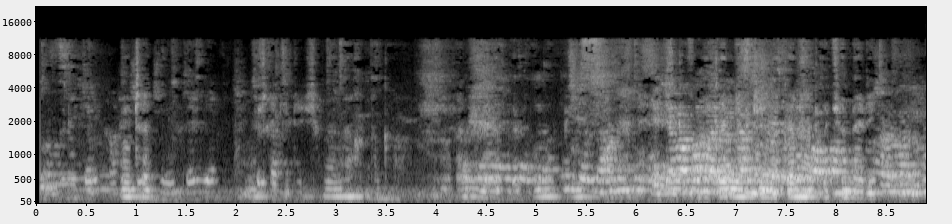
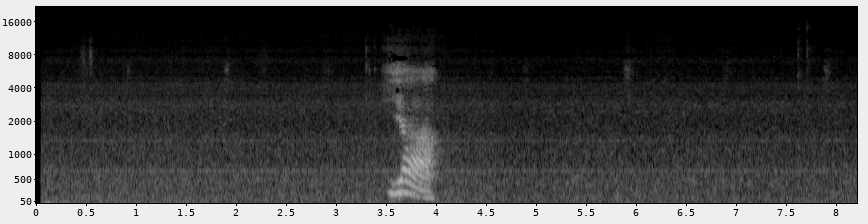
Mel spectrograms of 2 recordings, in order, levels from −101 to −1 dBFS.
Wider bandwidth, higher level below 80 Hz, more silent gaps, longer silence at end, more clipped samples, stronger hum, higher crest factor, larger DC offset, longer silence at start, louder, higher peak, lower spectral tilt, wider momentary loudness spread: second, 11.5 kHz vs 15 kHz; first, -56 dBFS vs -72 dBFS; neither; second, 0 s vs 4.2 s; neither; neither; second, 18 dB vs 26 dB; neither; about the same, 0.05 s vs 0.1 s; first, -24 LUFS vs -37 LUFS; first, -6 dBFS vs -20 dBFS; first, -6.5 dB/octave vs -5 dB/octave; second, 19 LU vs 26 LU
